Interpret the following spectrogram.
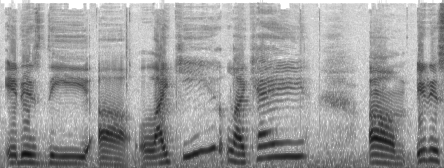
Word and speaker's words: Lykke: It is the Lyke. It is spelled Lykke.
